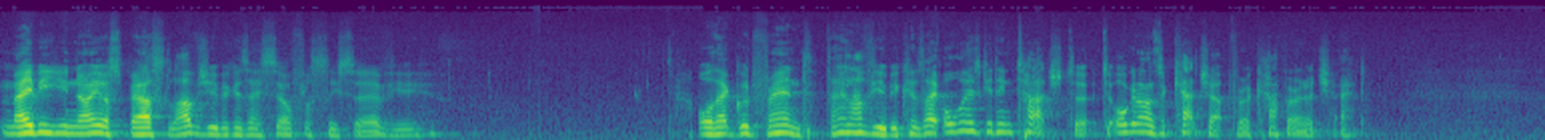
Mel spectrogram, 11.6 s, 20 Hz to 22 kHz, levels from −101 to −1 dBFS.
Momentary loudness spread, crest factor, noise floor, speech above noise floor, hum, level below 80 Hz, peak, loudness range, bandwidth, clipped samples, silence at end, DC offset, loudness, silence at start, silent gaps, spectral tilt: 17 LU; 26 dB; -62 dBFS; 37 dB; none; -64 dBFS; -2 dBFS; 9 LU; 10 kHz; under 0.1%; 1.45 s; under 0.1%; -26 LUFS; 0 s; none; -7.5 dB/octave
